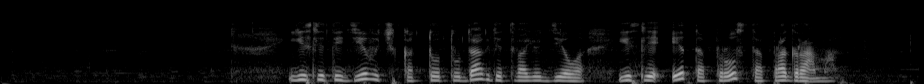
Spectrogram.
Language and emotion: Russian, neutral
